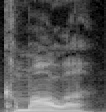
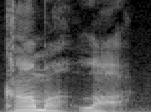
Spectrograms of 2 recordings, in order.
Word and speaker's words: Kamala: It's not Kamala. It's Kamala. Like, comma. And then L.A., Kamala Harris.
